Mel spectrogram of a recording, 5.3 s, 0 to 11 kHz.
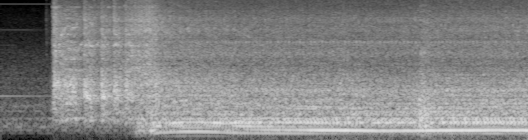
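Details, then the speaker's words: Normal start and idle of a 2007 Saturn Vue 3.5L after timing belt and water pump replacement, refilled with coolant and bleeding air: quick catch after short crank, small rev flare, then steady even idle with no ticking or rattles. "good start down pretty quick"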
